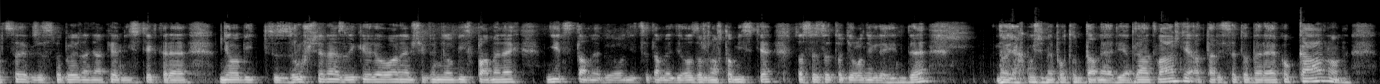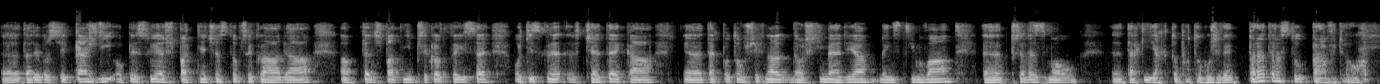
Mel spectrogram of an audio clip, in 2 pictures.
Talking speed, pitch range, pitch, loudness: 170 wpm, 105-115 Hz, 110 Hz, -19 LUFS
